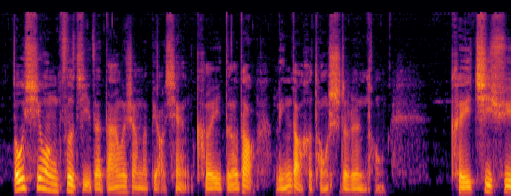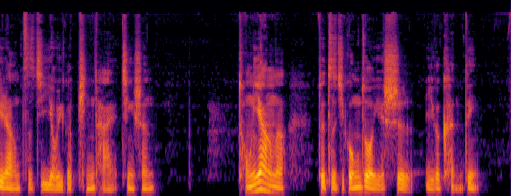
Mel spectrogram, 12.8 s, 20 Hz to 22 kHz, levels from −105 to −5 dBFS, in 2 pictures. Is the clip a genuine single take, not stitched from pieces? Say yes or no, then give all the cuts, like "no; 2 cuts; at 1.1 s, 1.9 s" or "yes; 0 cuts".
yes; 0 cuts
